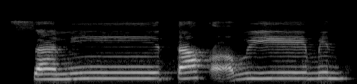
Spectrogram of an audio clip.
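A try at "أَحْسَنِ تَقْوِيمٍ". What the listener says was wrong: Kan ninya nggak ada yang manjangin.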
